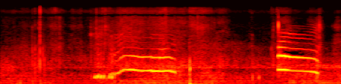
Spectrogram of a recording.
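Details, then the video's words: Pet cat meowing, a sound used to lure hiding cats out; two drawn-out harmonic meows, the first slightly rising then level, the second shorter and falling, with a faint thump between them in a quiet indoor setting. "고양이 울음소리"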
